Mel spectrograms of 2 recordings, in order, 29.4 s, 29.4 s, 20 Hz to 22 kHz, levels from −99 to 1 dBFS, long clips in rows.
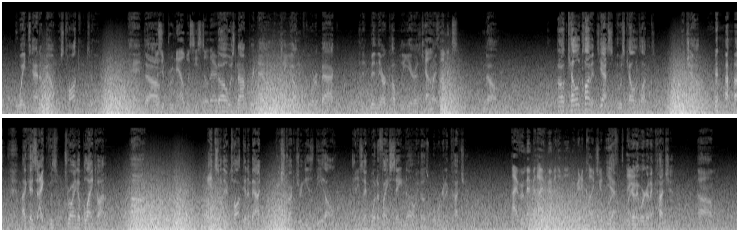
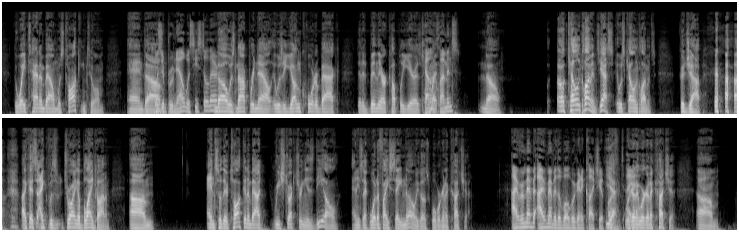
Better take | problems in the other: second | wind noise on the microphone; heavy; 3 dB above the speech

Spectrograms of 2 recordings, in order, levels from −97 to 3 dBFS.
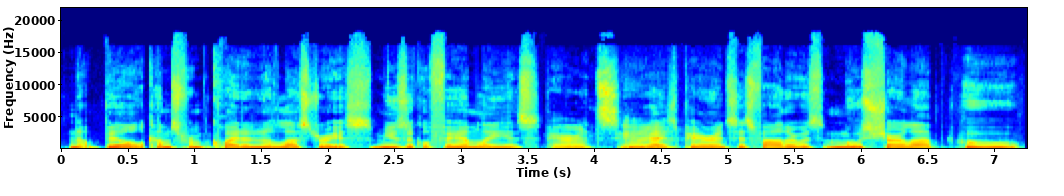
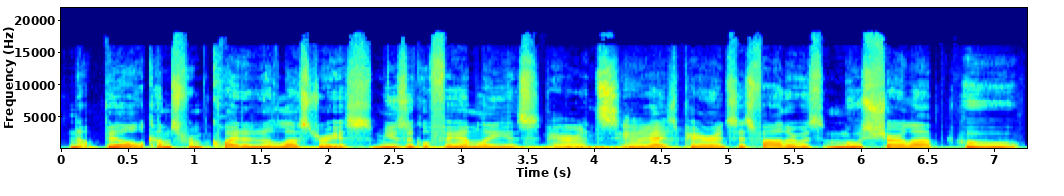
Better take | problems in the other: first | wind noise on the microphone; occasional gusts; 25 dB below the speech

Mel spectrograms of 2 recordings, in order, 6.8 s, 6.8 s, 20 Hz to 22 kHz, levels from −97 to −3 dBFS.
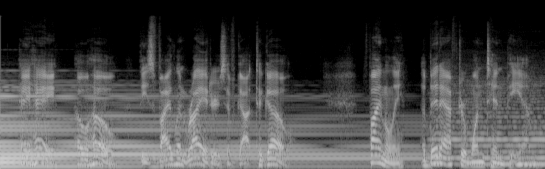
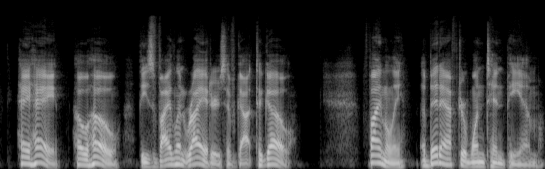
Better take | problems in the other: second | background music; loud; throughout; 1 dB below the speech

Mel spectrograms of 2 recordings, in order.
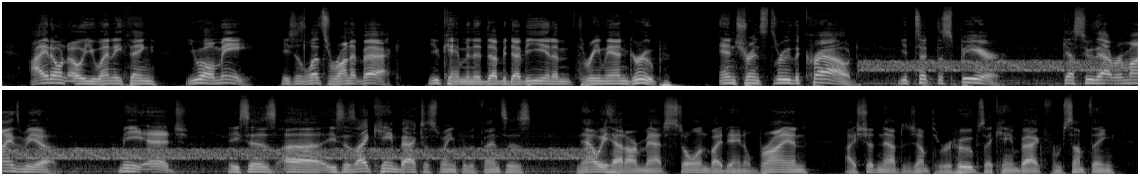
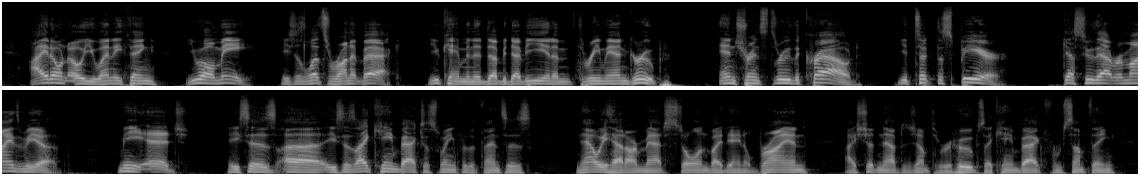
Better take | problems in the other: second | siren; noticeable; from 8.5 to 17 s; peak 9 dB below the speech

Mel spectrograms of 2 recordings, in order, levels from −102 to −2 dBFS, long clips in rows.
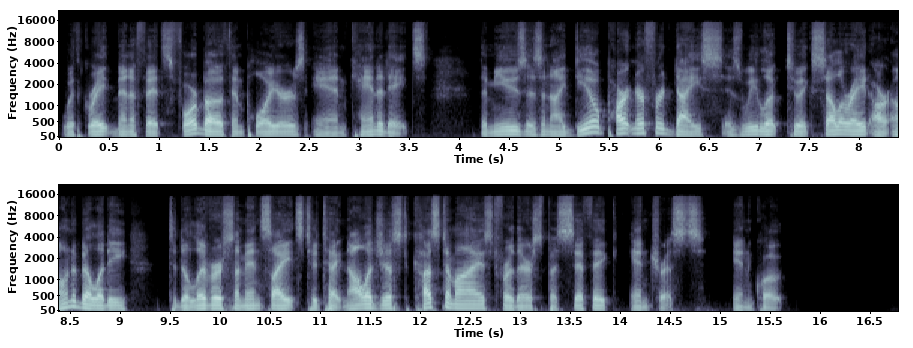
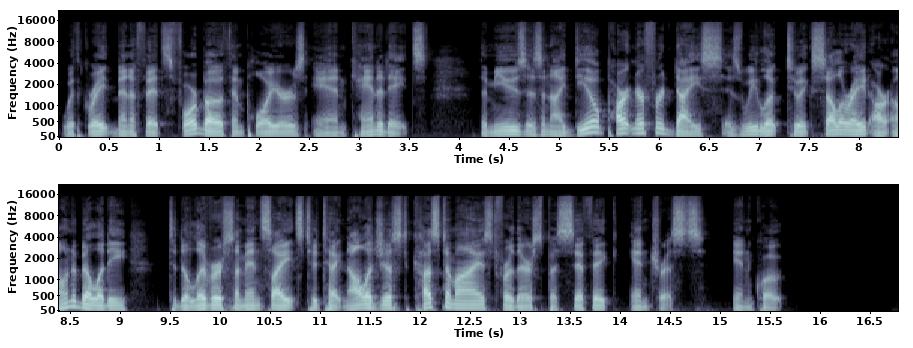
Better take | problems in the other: second | garbled, watery; slightly; nothing above 14.5 kHz

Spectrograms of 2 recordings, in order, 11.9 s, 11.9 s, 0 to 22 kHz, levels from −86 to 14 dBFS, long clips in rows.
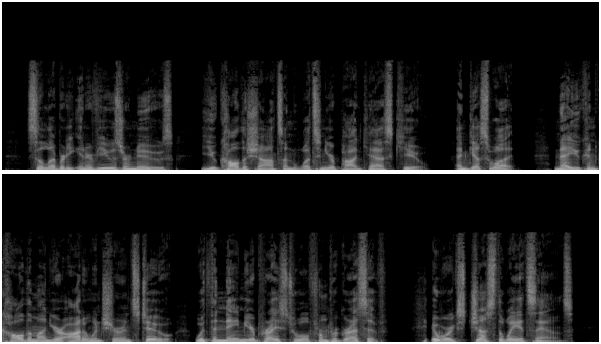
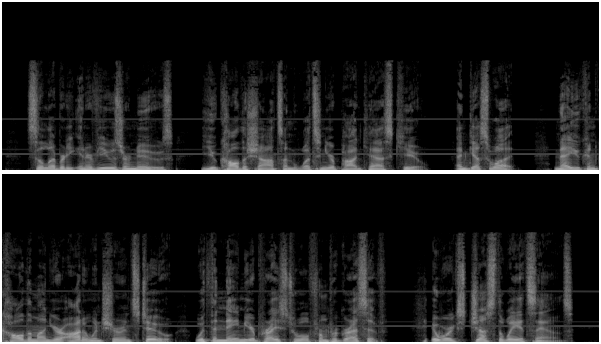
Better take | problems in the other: first | high-pitched whine; faint; throughout; 2 kHz, 30 dB below the speech

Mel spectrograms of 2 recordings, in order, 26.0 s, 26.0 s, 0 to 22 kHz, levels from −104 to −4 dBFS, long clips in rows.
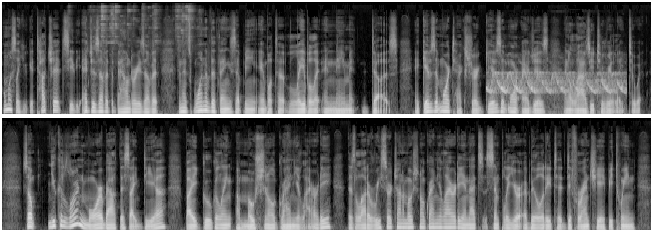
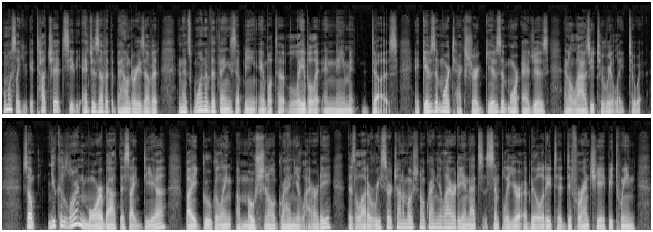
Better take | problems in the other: second | jangling keys; noticeable; from 1.5 to 4 s; peak 8 dB below the speech // siren; noticeable; from 9.5 to 13 s; peak 4 dB below the speech

